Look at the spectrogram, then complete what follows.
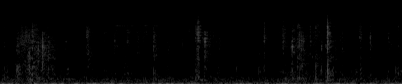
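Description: Faint, irregular crackling and clicking, with a few sharper cracks about two seconds and three seconds in.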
